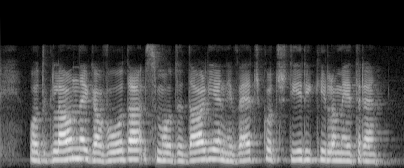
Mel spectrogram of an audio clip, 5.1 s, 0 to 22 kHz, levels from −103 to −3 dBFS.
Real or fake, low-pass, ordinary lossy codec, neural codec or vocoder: real; 7.2 kHz; none; none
